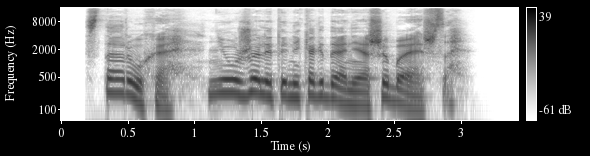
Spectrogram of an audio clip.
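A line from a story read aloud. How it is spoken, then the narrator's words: Chuckling. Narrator (Russian): Я хохотнул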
